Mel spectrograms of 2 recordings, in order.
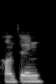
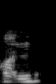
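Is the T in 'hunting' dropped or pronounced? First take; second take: pronounced; dropped. First: The T sound in the middle is pronounced. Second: The T sound in the middle is dropped. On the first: This is the standard way to say it. "instead of hunting" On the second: This is how people say it locally. "around here, people call it hunting"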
